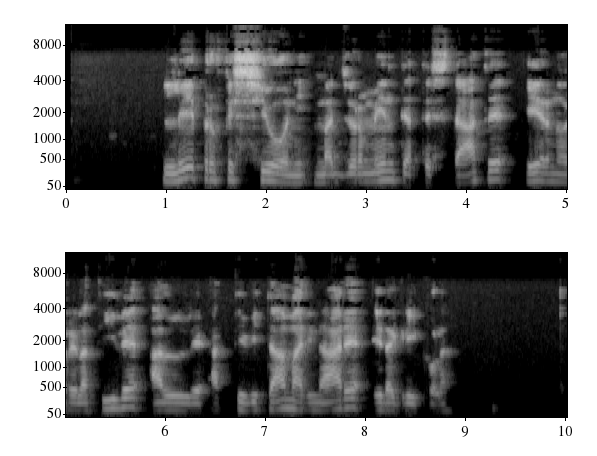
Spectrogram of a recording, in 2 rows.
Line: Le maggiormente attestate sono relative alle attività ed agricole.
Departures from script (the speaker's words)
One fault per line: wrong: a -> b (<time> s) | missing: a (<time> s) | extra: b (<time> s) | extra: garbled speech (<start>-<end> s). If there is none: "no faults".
extra: professioni (1.4 s)
wrong: sono -> erano (4.6 s)
extra: marinare (7.2 s)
